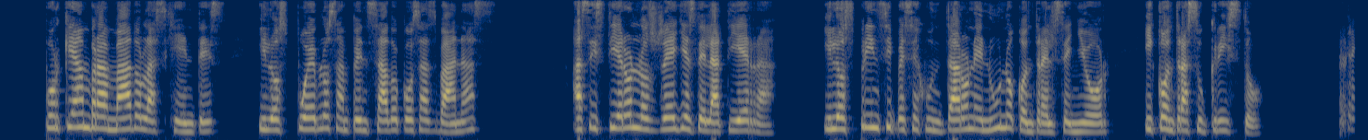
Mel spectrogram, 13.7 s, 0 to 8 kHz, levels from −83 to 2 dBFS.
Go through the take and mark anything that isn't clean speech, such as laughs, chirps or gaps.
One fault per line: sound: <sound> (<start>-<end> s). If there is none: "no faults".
sound: laugh (13.4-13.6 s)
